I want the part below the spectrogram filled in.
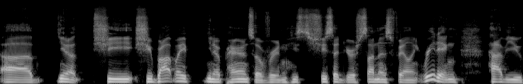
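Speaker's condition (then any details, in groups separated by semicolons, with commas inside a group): No condition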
